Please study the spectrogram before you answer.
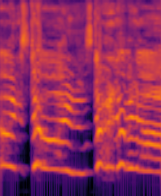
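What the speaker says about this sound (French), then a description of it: "Un homme crie." A man screams, a loud, strained cry in two drawn-out bursts with a brief break between them, sounding close and alone.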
